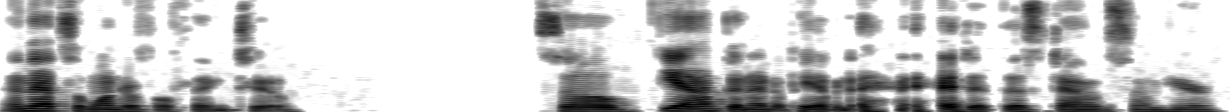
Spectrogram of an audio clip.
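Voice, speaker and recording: A man hosting a software tutorial in a casual, rambling, self-deprecating way. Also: mid-range voice, fairly even intonation, normal speed, vocal fry, dry recording. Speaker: tutorial host.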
